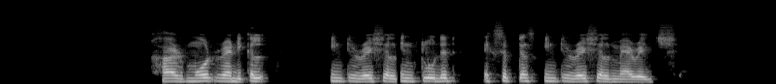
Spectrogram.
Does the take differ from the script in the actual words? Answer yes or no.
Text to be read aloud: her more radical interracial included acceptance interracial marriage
no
